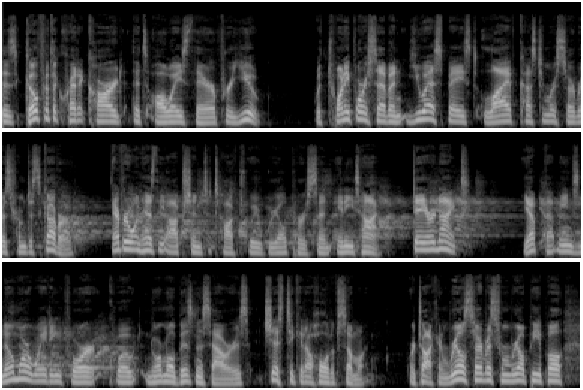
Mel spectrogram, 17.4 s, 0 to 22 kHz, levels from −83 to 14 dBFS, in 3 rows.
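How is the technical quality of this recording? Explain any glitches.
The recording has one clear fault. From 6.11 to 13.04 s there is feedback echo between two devices. A second device in the same room seems to be playing back this microphone's signal, and the microphone picks it up again. The local echo canceller only removes its own playback, so that returned sound gets through. The speech comes back at a fixed interval of roughly 150 ms. At its loudest, the echo sits about 15 dB below the speech.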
